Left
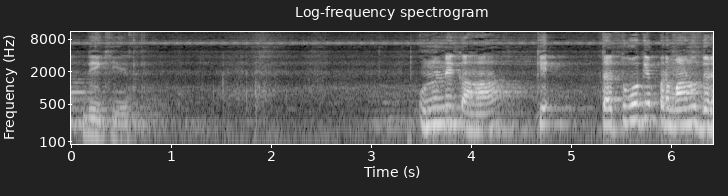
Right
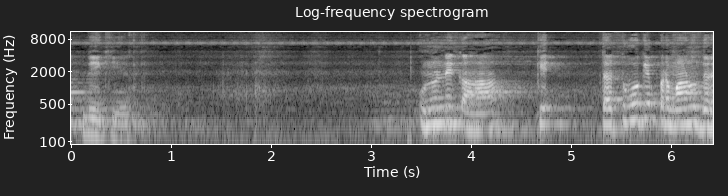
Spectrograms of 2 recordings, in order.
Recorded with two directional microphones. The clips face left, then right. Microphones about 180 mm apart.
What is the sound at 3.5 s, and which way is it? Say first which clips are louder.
A man's voice: left 1 dB; 25° left (ahead or behind).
